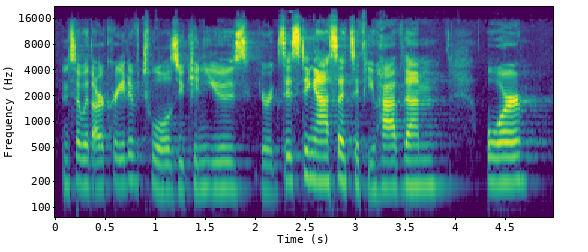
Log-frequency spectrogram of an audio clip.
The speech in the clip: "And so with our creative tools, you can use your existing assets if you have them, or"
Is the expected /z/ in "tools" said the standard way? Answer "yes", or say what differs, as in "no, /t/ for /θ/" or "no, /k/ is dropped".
yes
